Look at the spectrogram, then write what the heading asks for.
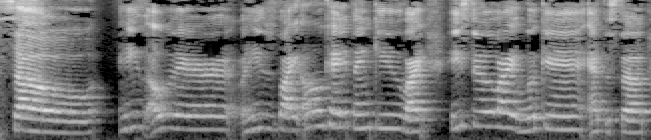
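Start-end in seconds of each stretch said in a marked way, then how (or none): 3.0-4.0 soft, feminine-sounding tone from a man. Retelling a male shopper at the store, imitating a man's feminine voice. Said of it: "he talked like a female".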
